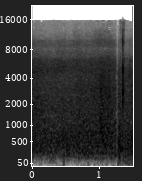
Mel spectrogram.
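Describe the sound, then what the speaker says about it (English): Steady rushing wind and churning surf at Rhyl harbour on a wet night blend into a continuous broadband roar, with a brief dip and a sharp splash-like burst near the end. "It's very wet and windy tonight."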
